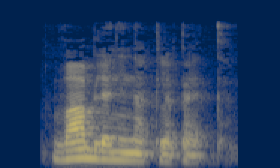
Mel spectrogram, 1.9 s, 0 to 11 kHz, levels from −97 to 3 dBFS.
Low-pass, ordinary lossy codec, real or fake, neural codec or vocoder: 7.2 kHz; none; real; none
